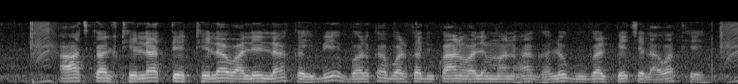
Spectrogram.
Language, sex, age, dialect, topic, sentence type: Chhattisgarhi, male, 18-24, Western/Budati/Khatahi, banking, statement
